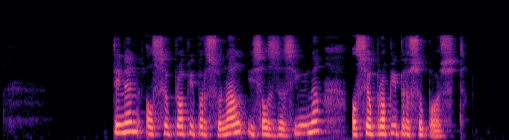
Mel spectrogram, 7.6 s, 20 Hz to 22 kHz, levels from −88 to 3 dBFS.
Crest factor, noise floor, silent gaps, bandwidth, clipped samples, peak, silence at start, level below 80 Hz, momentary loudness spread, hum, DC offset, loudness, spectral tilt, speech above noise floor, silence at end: 18 dB; -84 dBFS; none; 8.2 kHz; under 0.1%; -4 dBFS; 1.7 s; -64 dBFS; 8 LU; none; under 0.1%; -22 LUFS; -6 dB/octave; 63 dB; 0.75 s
